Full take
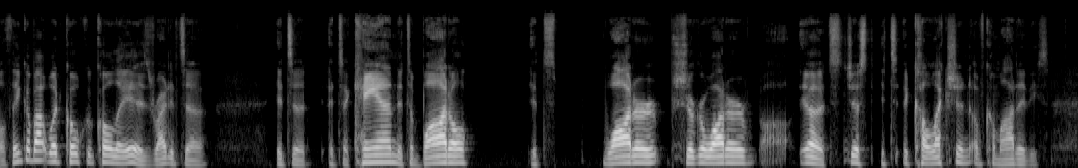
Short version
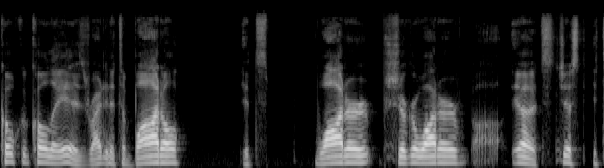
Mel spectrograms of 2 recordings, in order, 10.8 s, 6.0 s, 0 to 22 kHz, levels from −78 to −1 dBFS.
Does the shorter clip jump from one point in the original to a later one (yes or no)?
yes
